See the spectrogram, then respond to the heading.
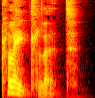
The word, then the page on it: platelet: British English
